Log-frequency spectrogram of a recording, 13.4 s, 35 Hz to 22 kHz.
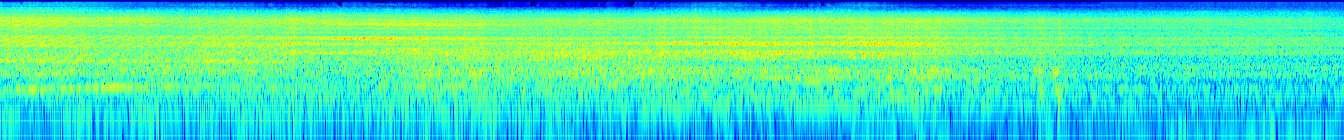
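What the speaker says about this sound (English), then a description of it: "now departing is 380-104, heading over on the 10:10 ScotRail service over to Ayr" A ScotRail Class 380 electric train pulls away from Paisley Gilmour Street station on a service to Ayr, with a loud, sustained rumble and traction whine, briefly broken by a couple of clunks near the end.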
